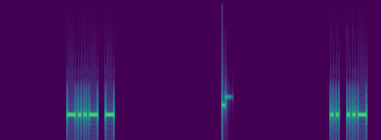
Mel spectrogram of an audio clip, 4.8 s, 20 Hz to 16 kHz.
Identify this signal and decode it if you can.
Morse code, heard as a keyed tone, about 36 wpm, 700 Hz. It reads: XT IU
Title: Top Two Letter Combinations in Words 35wpm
